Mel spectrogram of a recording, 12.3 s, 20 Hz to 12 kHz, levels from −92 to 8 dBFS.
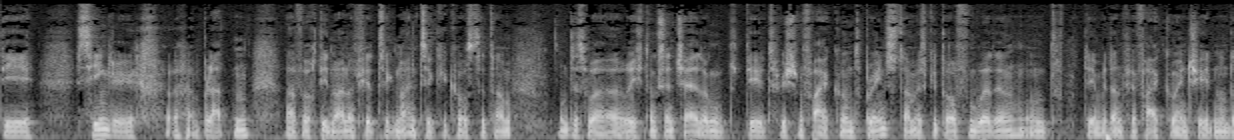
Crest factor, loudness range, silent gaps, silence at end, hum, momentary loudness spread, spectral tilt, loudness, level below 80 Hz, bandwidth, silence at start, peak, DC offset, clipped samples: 14 dB; 2 LU; none; 0 s; none; 6 LU; -5.5 dB/octave; -17 LUFS; -34 dBFS; 11.5 kHz; 0 s; -2 dBFS; 0.2%; under 0.1%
